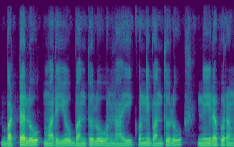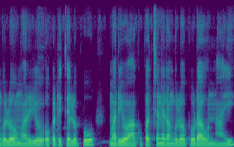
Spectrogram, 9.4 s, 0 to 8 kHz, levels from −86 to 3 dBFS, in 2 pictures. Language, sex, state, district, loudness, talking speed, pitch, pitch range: Telugu, male, Telangana, Komaram Bheem, -21 LUFS, 100 wpm, 115 Hz, 110-120 Hz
